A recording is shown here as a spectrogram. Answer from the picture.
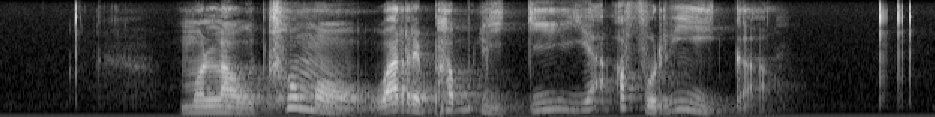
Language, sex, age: Tswana, male, 18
